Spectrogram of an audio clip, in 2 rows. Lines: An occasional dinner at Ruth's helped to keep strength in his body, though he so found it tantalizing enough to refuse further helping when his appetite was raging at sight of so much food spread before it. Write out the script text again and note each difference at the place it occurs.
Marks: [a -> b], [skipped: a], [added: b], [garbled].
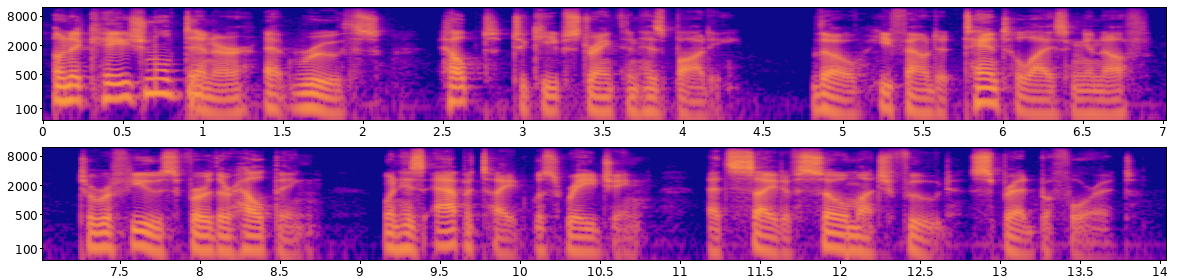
An occasional dinner at Ruth's helped to keep strength in his body, though he [skipped: so] found it tantalizing enough to refuse further helping when his appetite was raging at sight of so much food spread before it.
